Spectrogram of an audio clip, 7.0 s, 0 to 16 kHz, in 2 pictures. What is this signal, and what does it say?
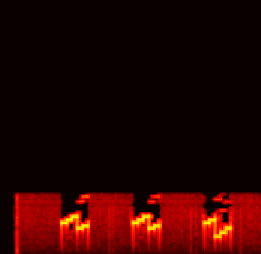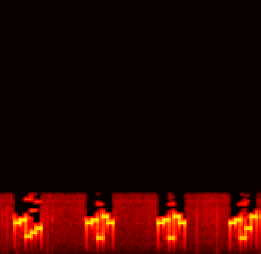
Five-tone selective call (ZVEI), heard as quick runs of five tones, tones of about 70 ms. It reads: 89067 89067 89246 89246 89108 89108 89160
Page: audio.f85360.feuerwehr-orlamuende.org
